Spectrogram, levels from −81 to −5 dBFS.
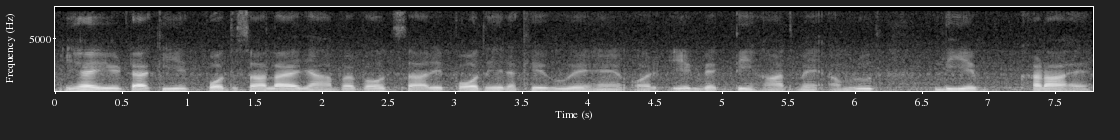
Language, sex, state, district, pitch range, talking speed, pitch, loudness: Hindi, male, Uttar Pradesh, Etah, 110-115 Hz, 175 wpm, 115 Hz, -20 LUFS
